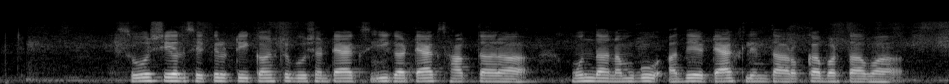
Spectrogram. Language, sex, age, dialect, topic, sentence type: Kannada, male, 18-24, Northeastern, banking, statement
